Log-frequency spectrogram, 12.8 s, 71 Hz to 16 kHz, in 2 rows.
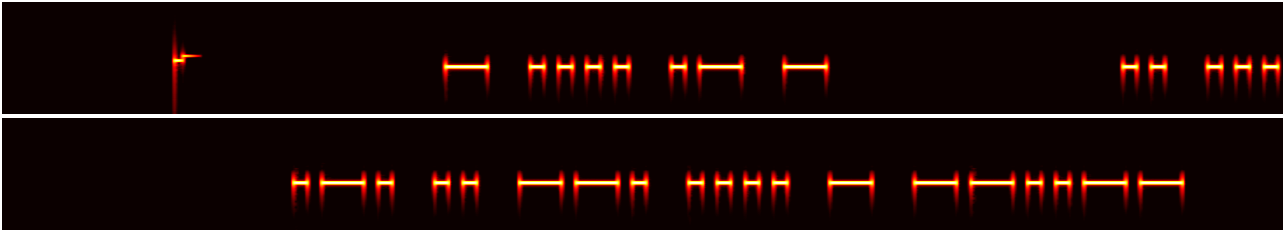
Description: Morse code, heard as a keyed tone, about 17 wpm, 700 Hz. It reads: THAT IS RIGHT,
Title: 3x Word-Spacing - Sentences from Top 200 Words - 17wpm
